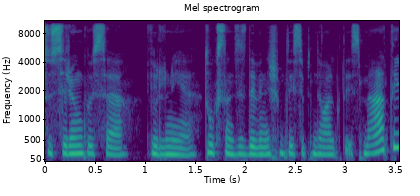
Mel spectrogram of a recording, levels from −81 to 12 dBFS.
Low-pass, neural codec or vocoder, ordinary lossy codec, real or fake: 9.9 kHz; none; Opus, 64 kbps; real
